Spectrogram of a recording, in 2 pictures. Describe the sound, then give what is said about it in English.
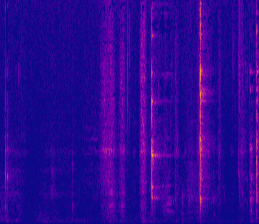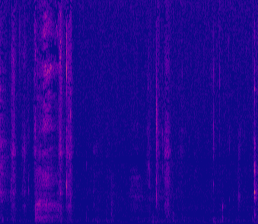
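Someone eats cold mac and cheese: soft, quiet chewing and crunching in uneven bursts, with a few faint clinks of cutlery between them. “Okay, I'm just going to eat it.”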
